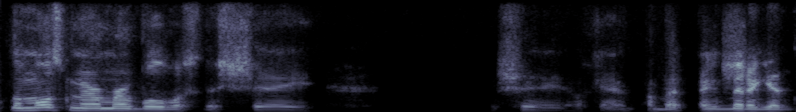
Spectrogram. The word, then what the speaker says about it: SHAI: I was corrected with the way I pronounce shy. Shay.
